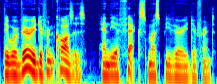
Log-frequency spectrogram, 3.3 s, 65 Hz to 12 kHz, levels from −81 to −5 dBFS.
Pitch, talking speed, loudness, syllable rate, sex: 120 Hz, 220 wpm, -18 LUFS, 7.1 syllables/s, male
